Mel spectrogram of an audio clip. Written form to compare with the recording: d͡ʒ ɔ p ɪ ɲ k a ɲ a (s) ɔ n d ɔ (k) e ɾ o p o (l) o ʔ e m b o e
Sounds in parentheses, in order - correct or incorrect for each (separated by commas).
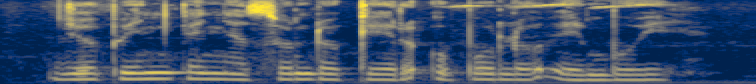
correct, correct, correct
